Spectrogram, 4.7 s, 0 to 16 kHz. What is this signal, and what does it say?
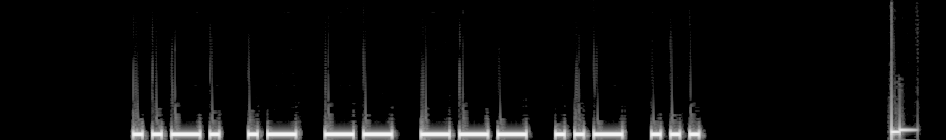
Morse code, heard as a keyed tone, about 25 wpm, 700 Hz. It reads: FAMOUS
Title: Sentences from Top 1500 Words - New Word Drill Alt - 25wpm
